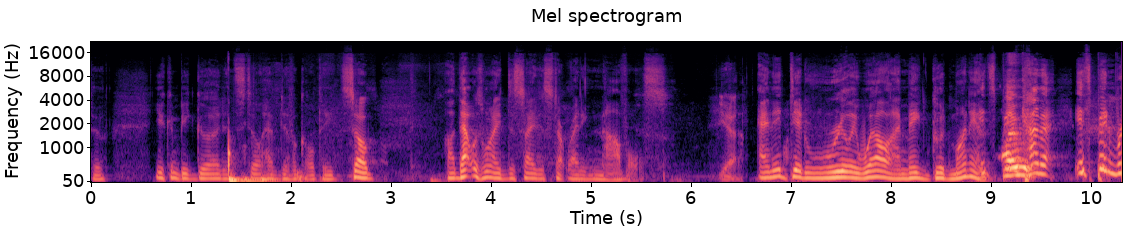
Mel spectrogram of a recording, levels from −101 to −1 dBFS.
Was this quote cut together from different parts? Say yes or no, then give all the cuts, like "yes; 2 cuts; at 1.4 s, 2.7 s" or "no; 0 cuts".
yes; 2 cuts; at 6.5 s, 8.9 s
